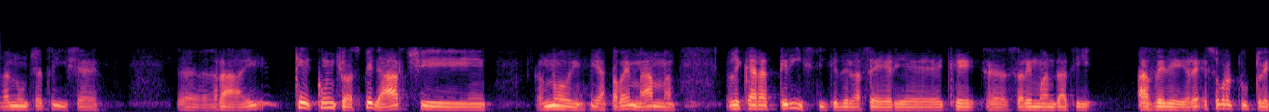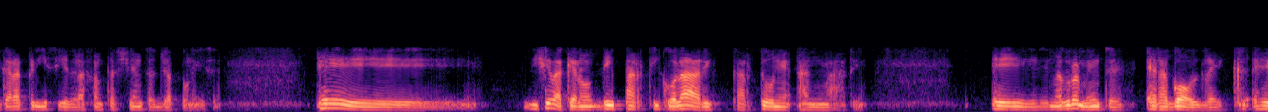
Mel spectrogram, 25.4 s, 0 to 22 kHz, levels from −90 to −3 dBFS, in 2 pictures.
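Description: Buzzy, synthetic speech with a boxed-in, phone-like tone throughout and nothing above 3.8 kHz comes from the AMR narrowband mobile codec, whose plainly audible damage fits a low bitrate around 7.4 kbps. From 0.49 s to 18.05 s, ending just before "che erano dei particolari", voice and background swell together by about 10 dB. That is automatic gain rising, as the gain control slowly lifts an input it judged too quiet.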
